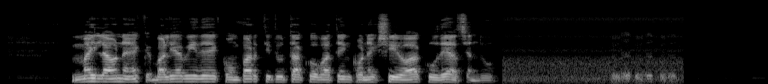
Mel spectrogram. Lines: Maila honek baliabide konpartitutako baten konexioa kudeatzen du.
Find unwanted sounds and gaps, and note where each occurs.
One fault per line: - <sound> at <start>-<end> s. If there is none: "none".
- laugh at 6.1-6.8 s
